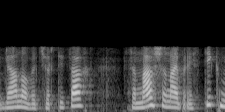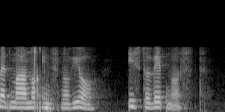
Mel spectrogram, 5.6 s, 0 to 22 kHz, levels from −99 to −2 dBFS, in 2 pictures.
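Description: Pops and rough, crackling bursts with brief jumps in level break into the speech at 1.04 to 1.36 s, 3.23 to 3.59 s and 5.08 to 5.26 s. These are bit errors on an ADPCM link, with a bit error rate of roughly 0.5 to 0.7 percent. Each flipped bit knocks the decoder's step size and prediction off track, so the damage rings on briefly.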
